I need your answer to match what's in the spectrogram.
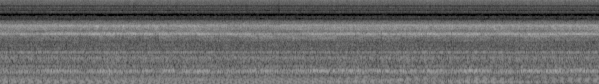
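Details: Nebulizer compressor running.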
